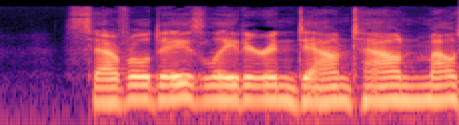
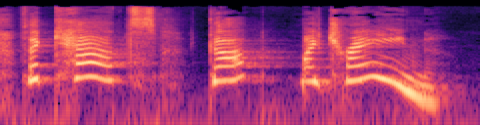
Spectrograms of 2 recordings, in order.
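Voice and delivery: panicked squeaky mouse; 4 dB louder, slower than usual. Acted. Engineer panicking.

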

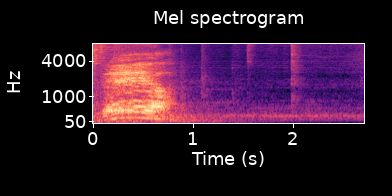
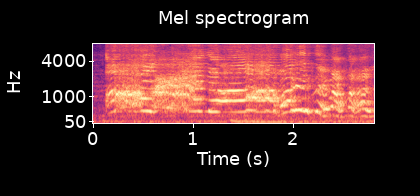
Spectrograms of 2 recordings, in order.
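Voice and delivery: shrieking; 14 semitones higher than usual. Real, not acted. Panicked cries in fight.

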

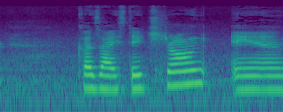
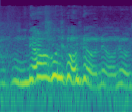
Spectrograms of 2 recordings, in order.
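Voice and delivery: laughing no; 5 semitones higher, 7 dB louder than usual. Real, not acted. Dog grabs toy.

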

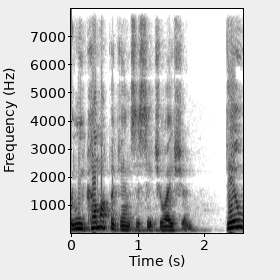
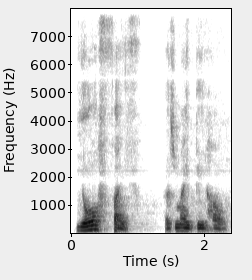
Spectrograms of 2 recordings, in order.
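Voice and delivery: softer, slower, tender; gentle reassurance; 6 semitones lower, 6 dB quieter than usual. Acted. Jesus reassuring the frightened woman, softer and slower. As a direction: soothe her gently, slowly.

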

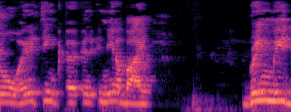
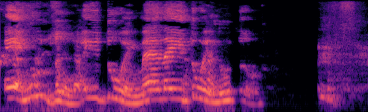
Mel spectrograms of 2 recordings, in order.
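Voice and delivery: playful, higher-pitched Italian-American greeting; French-Italian accent; 3 semitones higher, slower than usual. Acted. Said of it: "Your French-Italian accent".

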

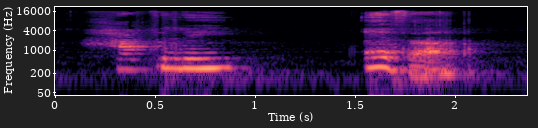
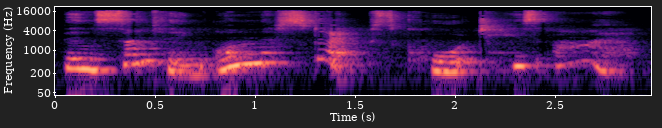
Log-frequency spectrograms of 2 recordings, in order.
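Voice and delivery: ordinary delivery

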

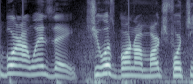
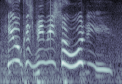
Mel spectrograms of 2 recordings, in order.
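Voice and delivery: high squeaky voice. Pretend.

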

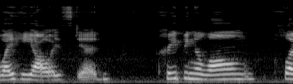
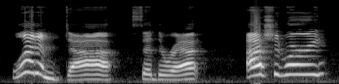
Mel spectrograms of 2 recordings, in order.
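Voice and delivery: callous; 4 semitones higher, 7 dB louder than usual. Acted. Rat callously refuses.

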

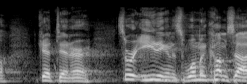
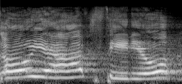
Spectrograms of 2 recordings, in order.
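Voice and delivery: high-pitched imitation of a fan; excited older woman; 9 semitones higher, slower than usual. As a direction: gush like a thrilled Green Bay lady. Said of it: "She goes".

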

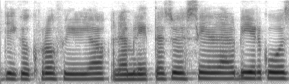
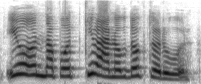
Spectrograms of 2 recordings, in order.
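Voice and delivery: raised, loud polite greeting; called greeting; 7 semitones higher, 8 dB louder than usual. A narrator's reading. Boy greeting the doctor on landing, loud and polite. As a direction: hail the doctor brightly and formally.

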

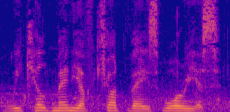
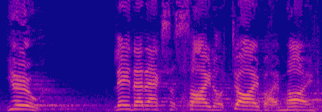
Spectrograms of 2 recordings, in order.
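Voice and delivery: higher, hard-edged warning; angry threat; 6 semitones higher than usual. Acted. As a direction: menace the enemy into dropping the axe. Threatens enemy over slain father.

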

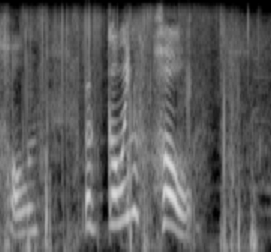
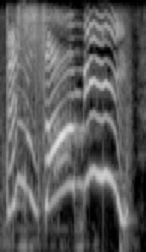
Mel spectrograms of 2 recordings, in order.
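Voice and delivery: panicked shout; 13 semitones higher than usual. Acted. Trapped student shouts a zombie warning in panic. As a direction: shriek the warning. Telling the principal.

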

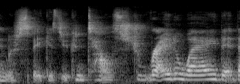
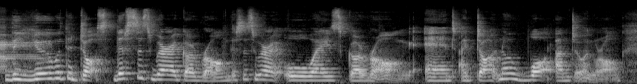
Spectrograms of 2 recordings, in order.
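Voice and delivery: ordinary talk, nothing marked

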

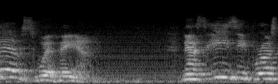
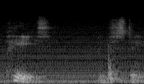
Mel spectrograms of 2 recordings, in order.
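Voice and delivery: very calm voice; 12 semitones lower, 10 dB quieter than usual. Acted. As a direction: lower and much softer, unhurried command to the storm. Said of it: "in just a very calm voice".

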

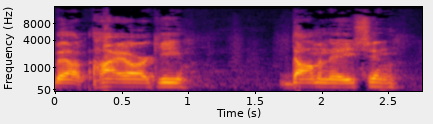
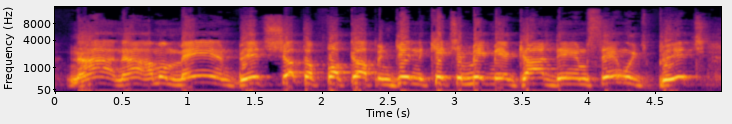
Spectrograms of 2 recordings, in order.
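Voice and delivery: mock macho tirade, pitched up; hammed-up angry commands, hard on each phrase; domineering man; 4 semitones higher than usual. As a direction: order her about like a bossy brute. Acts out a domineering man ordering woman.

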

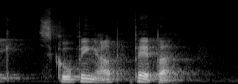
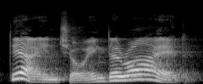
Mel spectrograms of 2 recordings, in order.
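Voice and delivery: ordinary delivery, nothing marked

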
